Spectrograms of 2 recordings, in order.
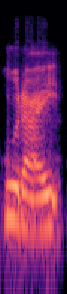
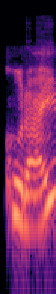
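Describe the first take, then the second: First: The word begins with a voiced g sound. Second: The word begins with a voiceless k sound. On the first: The word follows the question word dono. "kalau dia digabungkan dengan kata tanya dono, berarti kurai menjadi gurai" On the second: The word stands alone. "kalau berdiri sendiri kurai"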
